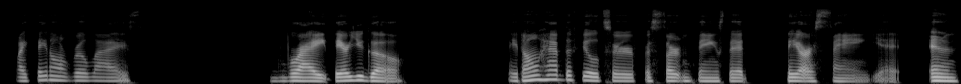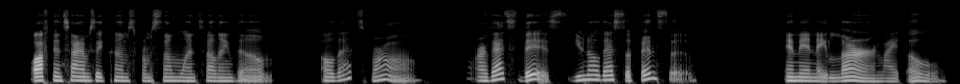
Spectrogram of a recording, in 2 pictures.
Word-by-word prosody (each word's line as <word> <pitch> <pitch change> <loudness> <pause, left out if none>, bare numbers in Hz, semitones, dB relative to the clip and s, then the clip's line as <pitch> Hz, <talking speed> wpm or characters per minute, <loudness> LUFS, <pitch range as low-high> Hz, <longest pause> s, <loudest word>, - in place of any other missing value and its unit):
Like, 165 -1 -5
they 195 - -2
don't 190 -3 -3
realize 170 -2 -6 1.3
Right, 160 -1 +3
there 170 +1 +6
you 195 +2 +4
go. 160 - +1 1.0
They 170 -2 -3
don't 195 +5 +3
have 220 0 +1
the 210 -1 -1
filter 165 -4 0
for - - -4
certain 160 0 -1
things 155 -1 -2
that 155 -1 -1 0.4
they 165 -1 +4
are 150 -1 +3
saying 145 - -8
yet, - - -10 0.3
and 165 -2 +5 0.3
oftentimes, 180 0 +5
it 170 -1 0
comes 170 -2 -2
from 165 -1 -5
someone 170 -2 -1
telling 160 -1 -2
them, 75 - -3 0.5
"Oh, 170 - 0
that's 225 - -5
wrong," 190 -1 -3 0.5
or 175 0 0
"That's 230 +7 +2
this," 200 +7 +2
you 185 +4 -2
know, 220 0 +3
"That's 210 +1 0
offensive," 250 +6 -2 0.9
and 175 -1 +3
then 170 -1 +2
they 160 - 0
learn, 150 -2 +3
like, 140 -1 -8
"Oh" 155 -1 -3
170 Hz, 140 wpm, -26 LUFS, 160-185 Hz, 1.3 s, there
